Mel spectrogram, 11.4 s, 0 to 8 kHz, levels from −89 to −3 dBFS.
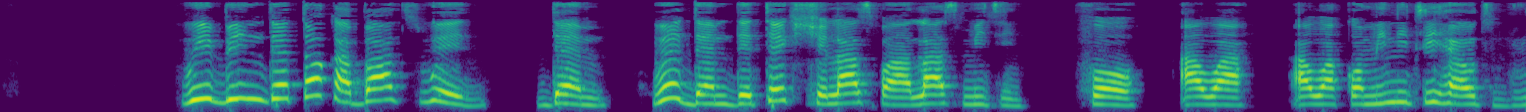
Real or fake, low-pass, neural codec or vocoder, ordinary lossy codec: real; 7.2 kHz; none; AAC, 32 kbps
